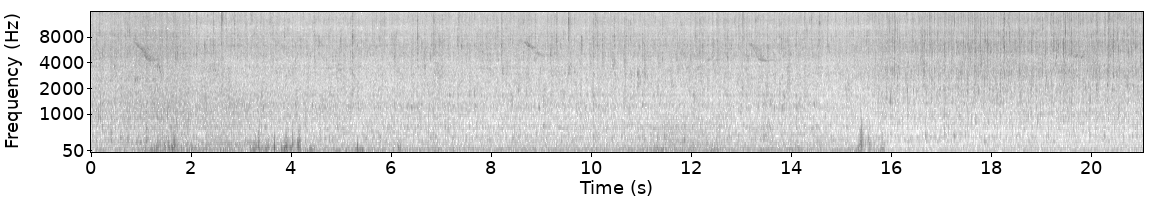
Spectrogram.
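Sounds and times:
water trickling over pebbles: 0:00.0 - 0:21.0.

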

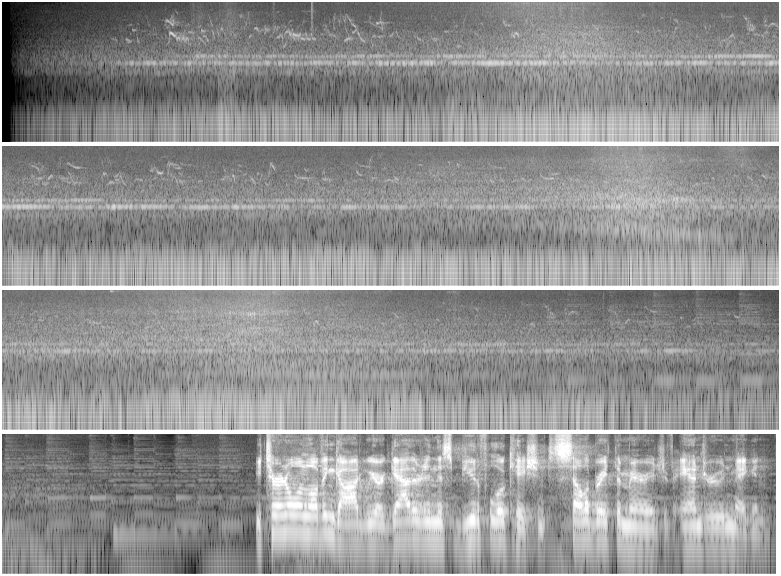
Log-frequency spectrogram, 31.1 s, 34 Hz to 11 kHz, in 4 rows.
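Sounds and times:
low traffic rumble: 0:00.3 - 0:23.8
birds chirping: 0:01.0 - 0:24.4.

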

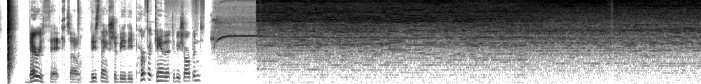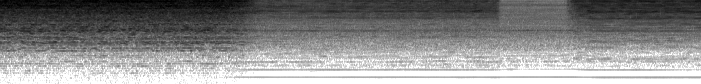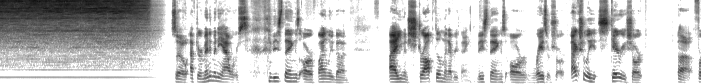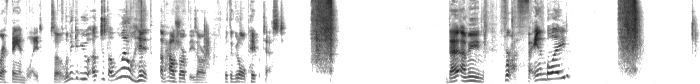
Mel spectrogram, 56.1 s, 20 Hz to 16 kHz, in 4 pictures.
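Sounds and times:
angle grinder grinding metal: 0:04.2 - 0:31.4
belt sander humming: 0:18.2 - 0:31.4.

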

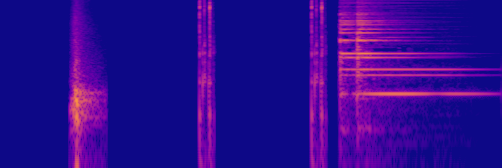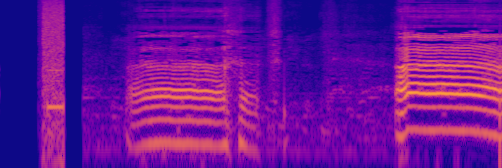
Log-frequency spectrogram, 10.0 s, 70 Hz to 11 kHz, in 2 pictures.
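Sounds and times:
quick clicks: 0:02.0 - 0:02.2, 0:03.1 - 0:03.3
bell ding: 0:03.4 - 0:05.0.

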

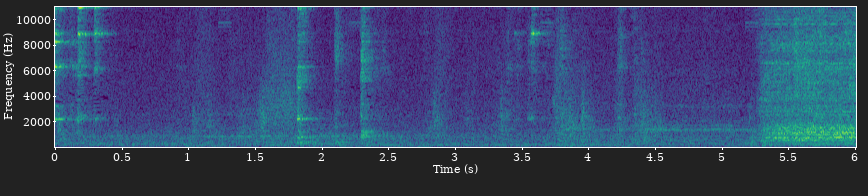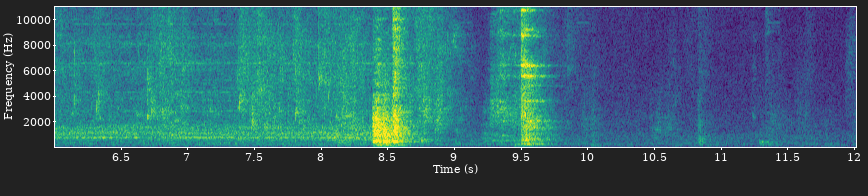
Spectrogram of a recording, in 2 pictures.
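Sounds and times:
tap running into sink: 0:06.0 - 0:09.0.

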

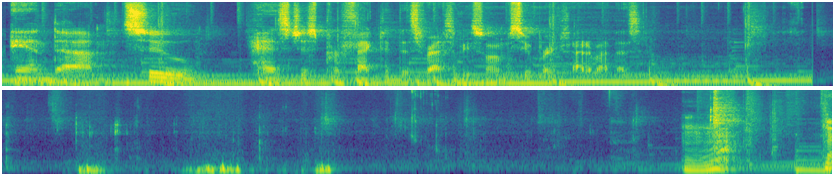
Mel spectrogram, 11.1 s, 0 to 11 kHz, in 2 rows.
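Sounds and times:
person chewing: 0:05.4 - 0:11.0
faint mouth noise: 0:05.9 - 0:08.6, 0:10.1 - 0:10.7.

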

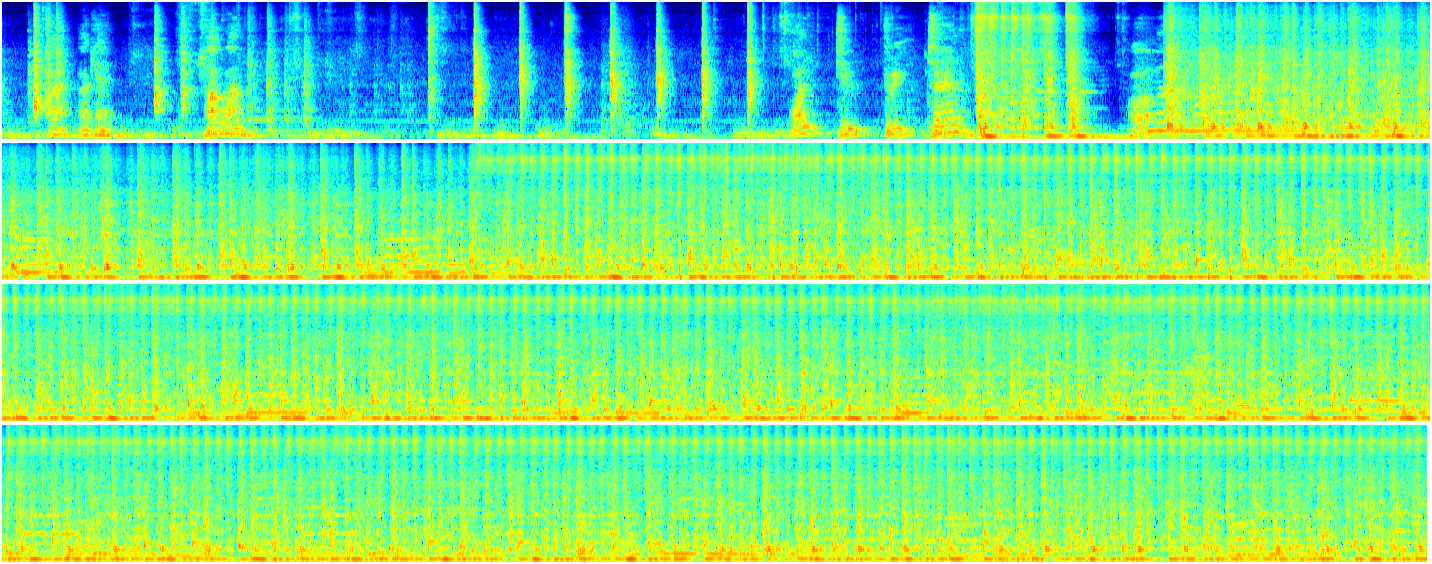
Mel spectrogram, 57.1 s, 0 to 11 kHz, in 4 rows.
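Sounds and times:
surdo bass drums: 0:00.0 - 0:57.0
jingle shakers rattling: 0:09.7 - 0:57.0.

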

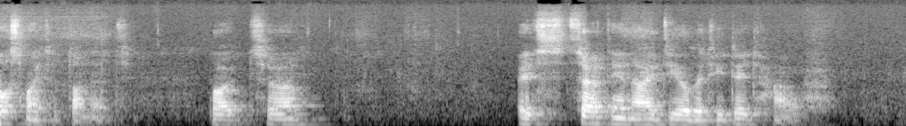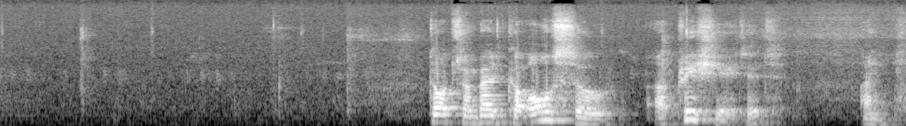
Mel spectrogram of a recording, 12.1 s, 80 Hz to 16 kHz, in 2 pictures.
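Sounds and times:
faint clicks: 0:05.0 - 0:12.0.

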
